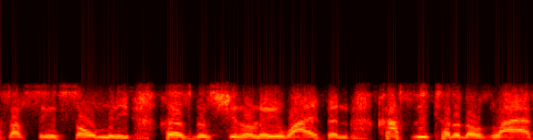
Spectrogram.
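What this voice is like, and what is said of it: Southern US accent. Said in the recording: “old school with a southern accent”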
